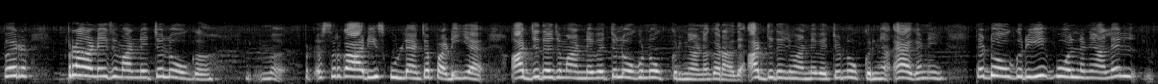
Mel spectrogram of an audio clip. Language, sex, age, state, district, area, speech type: Dogri, female, 18-30, Jammu and Kashmir, Samba, rural, spontaneous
